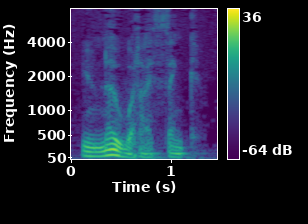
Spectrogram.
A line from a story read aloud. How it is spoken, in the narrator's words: said coldly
